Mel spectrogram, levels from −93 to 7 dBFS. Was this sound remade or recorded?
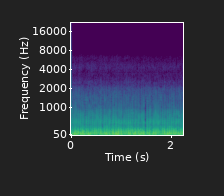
remade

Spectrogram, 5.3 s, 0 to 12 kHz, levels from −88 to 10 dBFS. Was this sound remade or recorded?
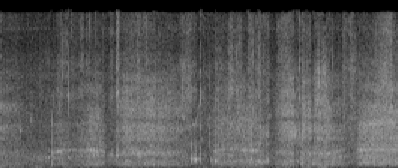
recorded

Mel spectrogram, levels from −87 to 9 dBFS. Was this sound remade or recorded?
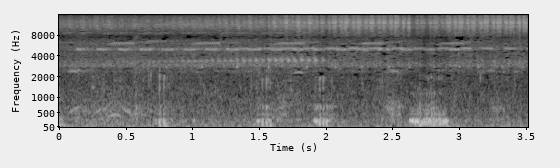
recorded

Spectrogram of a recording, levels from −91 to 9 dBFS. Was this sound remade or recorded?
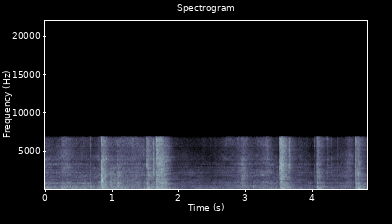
remade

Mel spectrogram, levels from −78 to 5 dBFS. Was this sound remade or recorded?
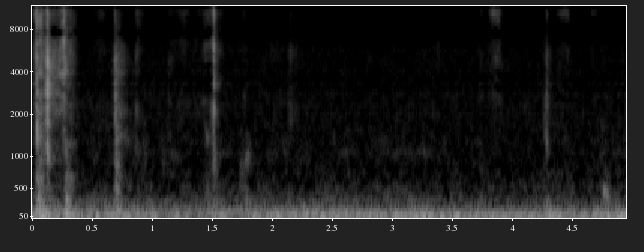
remade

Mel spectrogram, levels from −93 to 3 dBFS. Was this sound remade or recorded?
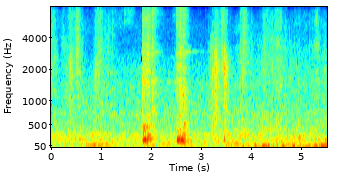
recorded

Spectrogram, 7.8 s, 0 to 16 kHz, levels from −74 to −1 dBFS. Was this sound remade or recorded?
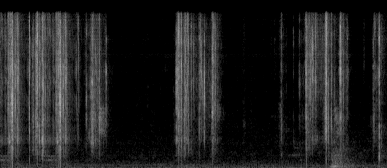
remade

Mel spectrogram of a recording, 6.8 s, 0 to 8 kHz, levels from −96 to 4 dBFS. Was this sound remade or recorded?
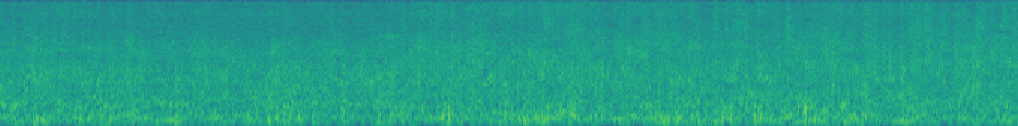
remade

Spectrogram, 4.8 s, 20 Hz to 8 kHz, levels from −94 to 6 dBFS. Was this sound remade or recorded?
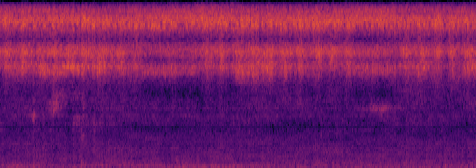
remade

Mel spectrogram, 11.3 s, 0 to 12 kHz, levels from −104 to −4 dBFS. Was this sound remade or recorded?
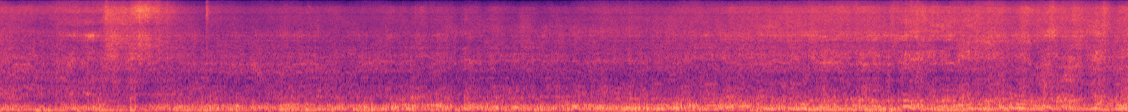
remade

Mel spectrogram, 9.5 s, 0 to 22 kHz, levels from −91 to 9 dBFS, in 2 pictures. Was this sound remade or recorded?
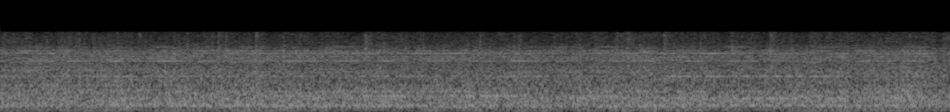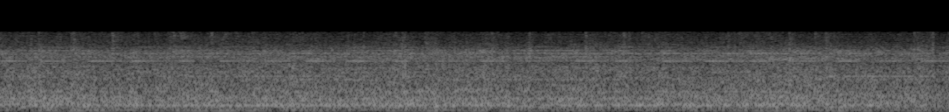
recorded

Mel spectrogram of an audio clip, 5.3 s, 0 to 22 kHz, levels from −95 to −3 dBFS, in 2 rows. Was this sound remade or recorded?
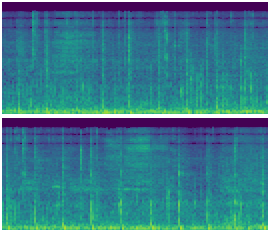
recorded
